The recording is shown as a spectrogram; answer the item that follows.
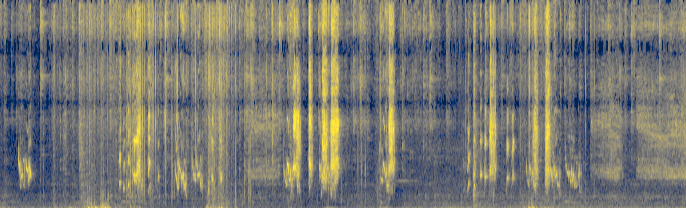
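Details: Pet budgerigars recorded in the Den Haag region of South Holland, Netherlands, meant to stimulate other budgerigars to sing: scattered short rising chirps and harsh squawks, irregular, with broadband clicks and thumps between calls.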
